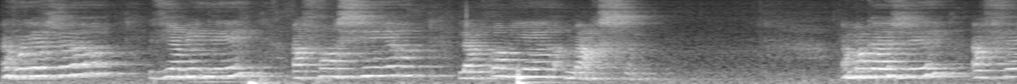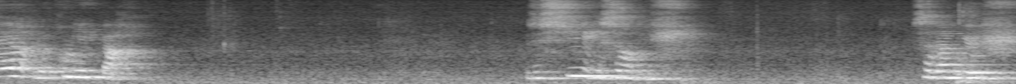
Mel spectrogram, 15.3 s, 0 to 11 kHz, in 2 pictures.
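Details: Stuttering in a French-speaking woman, a finalist of the 2020 stuttering eloquence contest giving her speech; long pauses between words suggest blocks.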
